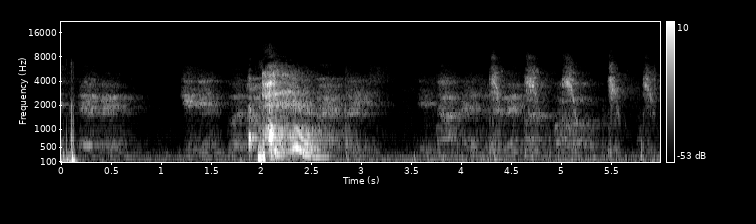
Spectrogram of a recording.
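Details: A sharp sneeze burst after a brief intake, followed by quieter breathy sounds: a single sneeze.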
